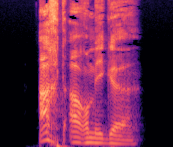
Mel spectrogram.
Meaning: inflection of achtarmig: 1. strong/mixed nominative/accusative feminine singular 2. strong nominative/accusative plural 3. weak nominative all-gender singular
- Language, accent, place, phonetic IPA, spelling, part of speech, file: German, Germany, Berlin, [ˈaxtˌʔaʁmɪɡə], achtarmige, adjective, De-achtarmige.ogg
